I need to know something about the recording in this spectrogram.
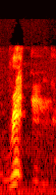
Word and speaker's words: written: we eat those tees the te's are going to be silent okay just like we did in the word soft drink we we take out that that t sound but here when we say that uh we say the word written we uh we sort of do an inflex with our voice when I say written I say written okay so I say writ written okay so hand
